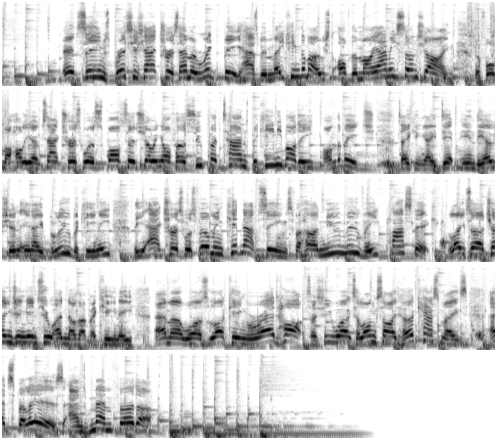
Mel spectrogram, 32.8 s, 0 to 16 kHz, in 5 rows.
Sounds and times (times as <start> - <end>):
Music: 0.0 - 31.3
Speech: 0.8 - 28.3.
